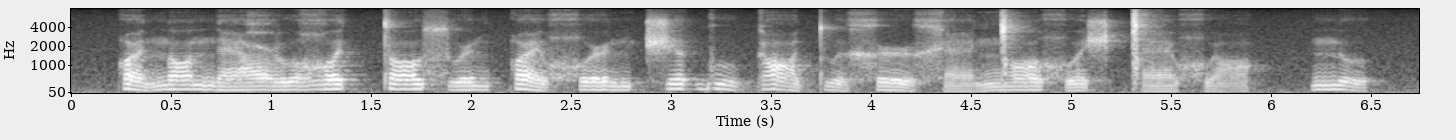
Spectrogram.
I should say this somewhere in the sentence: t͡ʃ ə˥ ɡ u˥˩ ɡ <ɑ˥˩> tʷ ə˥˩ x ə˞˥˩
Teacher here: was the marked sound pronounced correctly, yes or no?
yes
